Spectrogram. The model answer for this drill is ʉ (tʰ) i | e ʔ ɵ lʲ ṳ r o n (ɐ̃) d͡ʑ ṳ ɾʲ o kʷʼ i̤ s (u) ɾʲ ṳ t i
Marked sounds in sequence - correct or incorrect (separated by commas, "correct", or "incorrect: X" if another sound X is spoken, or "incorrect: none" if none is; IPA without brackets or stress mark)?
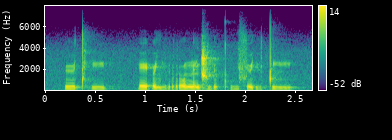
correct, correct, incorrect: ʉ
